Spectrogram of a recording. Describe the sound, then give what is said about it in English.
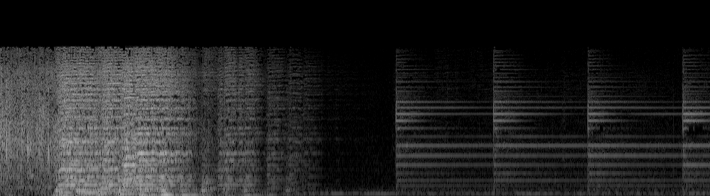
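A clock chime rings four times at a slow, steady pace, each bright metallic strike ringing out and decaying, following a loud, busy swell of sound that fades away. “Great heavens, there's the chime.”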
